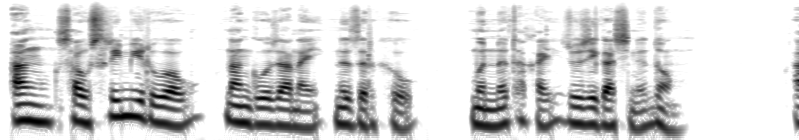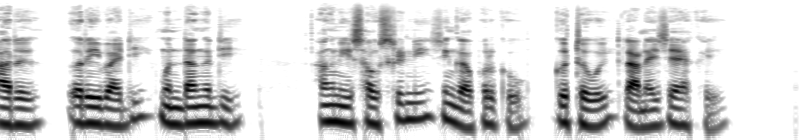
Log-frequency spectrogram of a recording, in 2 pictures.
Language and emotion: Bodo, sad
